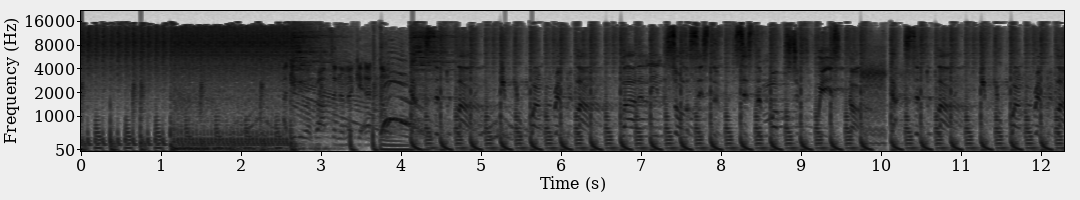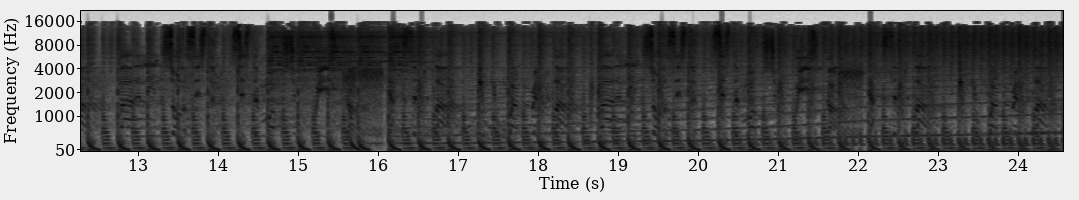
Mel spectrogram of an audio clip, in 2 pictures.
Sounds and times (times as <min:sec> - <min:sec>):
Techno: 0:00.0 - 0:24.5.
